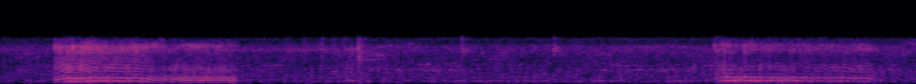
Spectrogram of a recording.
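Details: French Bulldog named Arrow snoring while asleep indoors: two long, rough, droning snores with a low buzzing hum, the first lasting about two seconds and the second starting near the end, with quiet breathing between them.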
